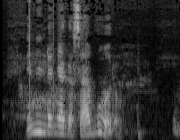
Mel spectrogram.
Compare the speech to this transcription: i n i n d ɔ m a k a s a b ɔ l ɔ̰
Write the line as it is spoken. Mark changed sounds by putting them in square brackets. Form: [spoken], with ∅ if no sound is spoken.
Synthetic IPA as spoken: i n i n d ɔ [ɲ] a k a s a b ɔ [ɾ] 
